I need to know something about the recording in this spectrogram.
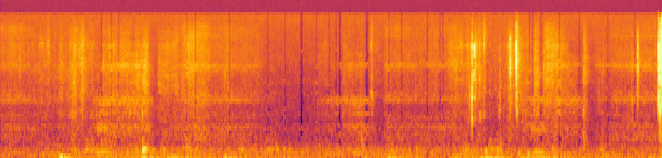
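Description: Gloved hands crinkle and rustle a foil card pack.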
